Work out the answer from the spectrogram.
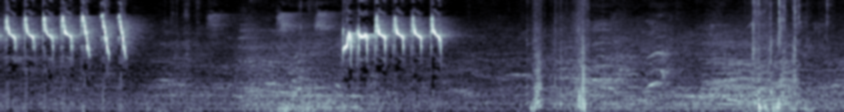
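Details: Two rapid bursts of high repeated chirps from a bar-winged prinia, about seven notes each, in the loud continuous ngebern gacor style, followed by scattered faint clicks and low background noise.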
